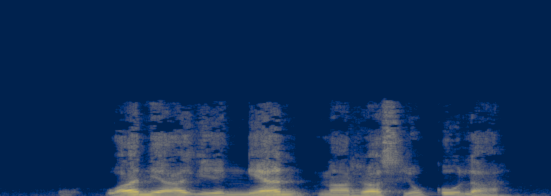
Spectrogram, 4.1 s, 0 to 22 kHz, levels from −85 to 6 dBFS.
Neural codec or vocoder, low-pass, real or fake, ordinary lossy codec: codec, 24 kHz, 0.9 kbps, WavTokenizer, medium speech release version 2; 10.8 kHz; fake; MP3, 48 kbps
